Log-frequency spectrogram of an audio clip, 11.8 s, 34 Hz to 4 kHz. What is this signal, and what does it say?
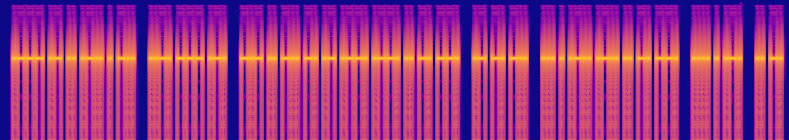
Morse code, heard as a keyed tone, about 36 wpm, 550 Hz. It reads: JAILED FOR KIDNAPPING AND SELLING HER IN
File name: podcast / News headlines-1x-35x35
